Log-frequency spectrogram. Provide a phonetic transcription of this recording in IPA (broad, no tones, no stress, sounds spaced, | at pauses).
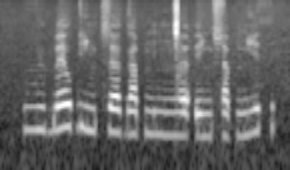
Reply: v ʉ b ɛ o̯ ɠ i ɲ t͡s ɜ ɡ a p n i ŋ ŋ͡ǀ ɜ ʔ ɪ ɲ ɬ a p ɲ i θ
